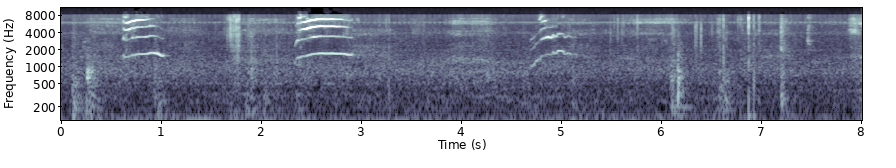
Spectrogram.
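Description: Kittens mewing: three short, high-pitched mews, one about a second in, a longer one near the middle, and a rising one about five seconds in.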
